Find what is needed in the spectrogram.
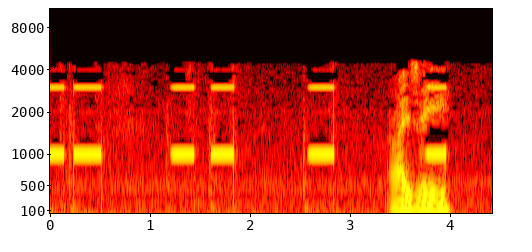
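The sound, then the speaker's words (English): Telephone keypad tones sound while dialing a toll-free number: five short electronic beeps in uneven pairs and singles with pauses between them, faint over a low background, followed by a voice at the end. “Oh, you see, you got to dial fast these days. You can't just think about dialing.”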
